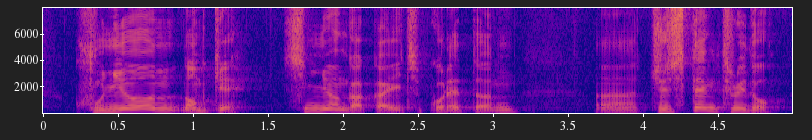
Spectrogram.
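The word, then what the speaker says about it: 쥐스탱 트뤼도: 넘게 10년 가까이 집권했던 쥐스탱 트리도 어 캐나다 발음은 불어 발음이 캐나다 총리가 퇴임했고 관세 전쟁이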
